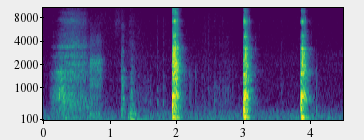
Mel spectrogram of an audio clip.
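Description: A small cough after a deep breath, made while demonstrating breathing for singing: a soft breathy exhale, then three short sharp coughs spaced about a second apart, close to the listener, with no talking.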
